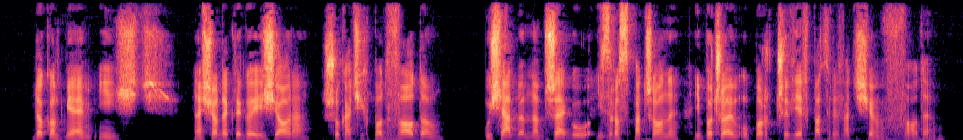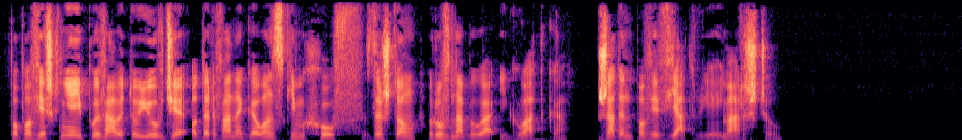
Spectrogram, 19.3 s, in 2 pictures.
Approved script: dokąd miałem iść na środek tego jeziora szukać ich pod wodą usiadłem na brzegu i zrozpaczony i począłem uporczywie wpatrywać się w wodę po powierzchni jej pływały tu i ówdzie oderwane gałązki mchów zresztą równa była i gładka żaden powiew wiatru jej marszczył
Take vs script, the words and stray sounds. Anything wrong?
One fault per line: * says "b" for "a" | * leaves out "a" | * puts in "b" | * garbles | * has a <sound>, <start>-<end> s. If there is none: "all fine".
all fine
